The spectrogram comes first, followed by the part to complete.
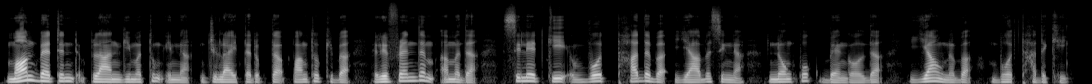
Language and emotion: Manipuri, neutral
